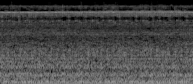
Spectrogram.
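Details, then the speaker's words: 2003 BMW 745Li E66 V8 at idle: a constant airy hiss over an even idle, coming from underneath, and the sound changes when the oil dipstick is pulled. A leak hiss whose source is not yet found; the owner is still investigating. "apart from there's a there's a hist coming from under there you can hear it but when I pull the oil dipstick changes watch"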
